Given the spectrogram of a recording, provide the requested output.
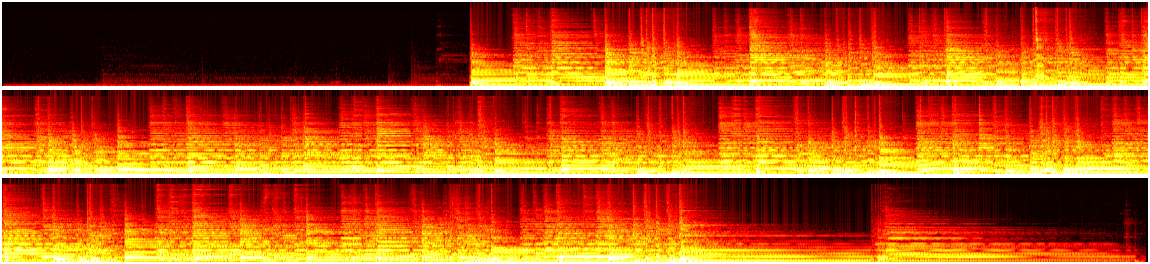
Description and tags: Acoustic guitar music.
experimental, instrumental, music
